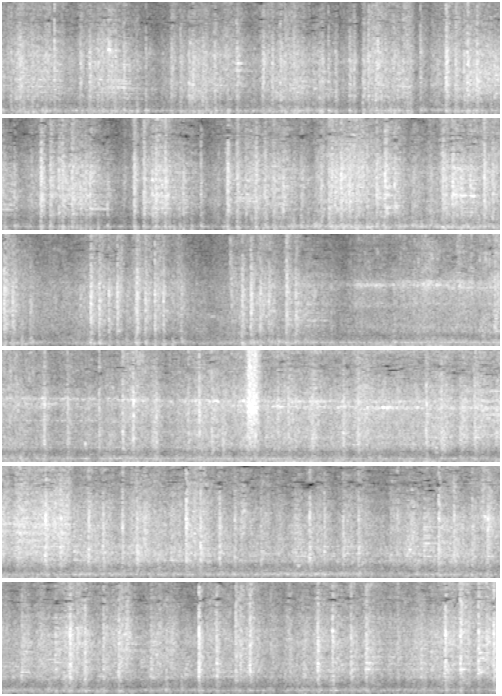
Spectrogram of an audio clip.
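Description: HO scale model freight train rolling past, its wheels clicking rhythmically over the rail joints, a few clicks a second. From about twelve seconds in until about twenty-one seconds a steady low hum joins the rolling noise, then fades.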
